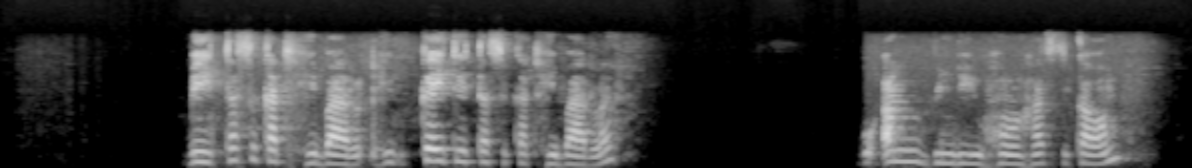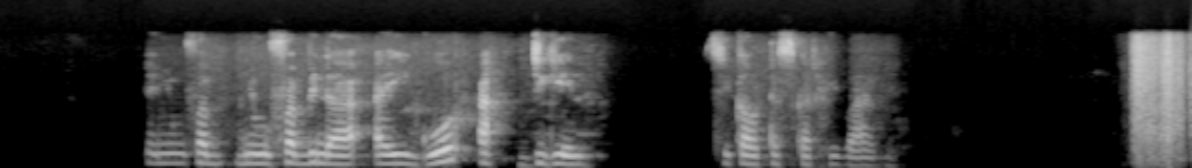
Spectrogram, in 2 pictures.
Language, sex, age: Wolof, female, 25-35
